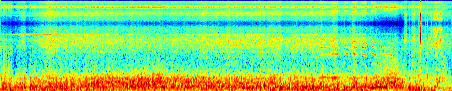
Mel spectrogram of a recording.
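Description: Wind roars loudly against the microphone.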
